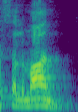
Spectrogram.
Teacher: जब सलेट का आप बोलते हैं सलमान, तो आपके जो जीभ है वो दांत के टच होती है, ये मुर्दा के टच होता है षटकोण वाला। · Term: दंते वर्ण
